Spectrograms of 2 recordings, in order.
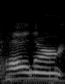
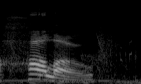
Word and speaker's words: hollow: the day last challenge holler is the southern way of pronouncing uh Hollow oh really yeah it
